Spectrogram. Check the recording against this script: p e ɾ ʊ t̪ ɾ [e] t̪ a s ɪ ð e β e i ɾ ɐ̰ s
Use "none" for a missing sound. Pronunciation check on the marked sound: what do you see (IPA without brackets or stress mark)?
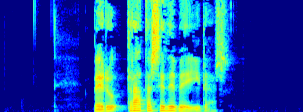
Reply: a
